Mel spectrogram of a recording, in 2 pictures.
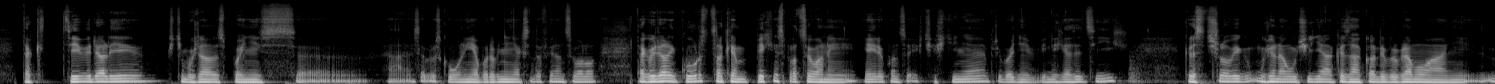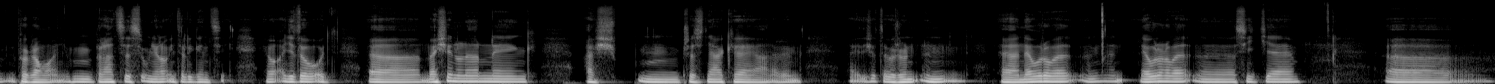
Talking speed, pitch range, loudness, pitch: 135 wpm, 115-130 Hz, -22 LUFS, 120 Hz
